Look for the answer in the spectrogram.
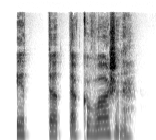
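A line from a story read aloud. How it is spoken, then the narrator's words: Moaning question. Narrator (Russian): спросила я и вновь застонала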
